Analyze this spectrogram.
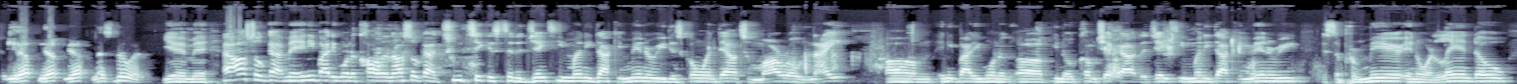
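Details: Adult male speaker; normal speech.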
